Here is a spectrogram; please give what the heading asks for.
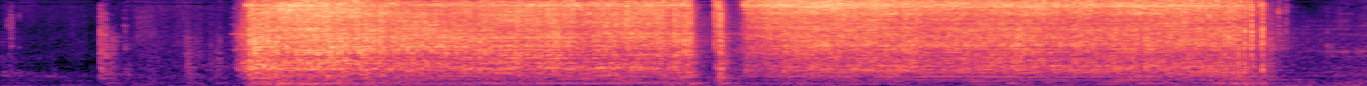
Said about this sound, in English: we're going to go ahead and tighten all of these down with our socket wrench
